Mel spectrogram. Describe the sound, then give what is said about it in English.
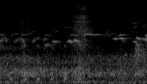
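Faint bird chirps sound intermittently over a steady outdoor background hiss, with a couple of brief, higher tweets standing out near the middle and end. No one speaks. “Bird song.”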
